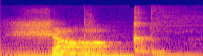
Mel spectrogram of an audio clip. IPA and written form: ʃɑːk (Shark)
